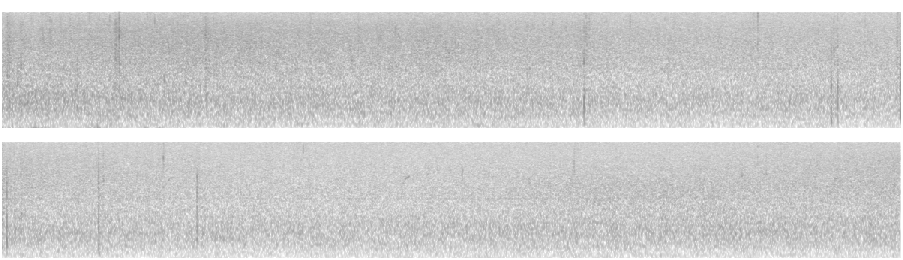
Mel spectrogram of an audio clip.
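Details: Steady outdoor hiss with rustling leaves and a few faint snaps and twig cracks, but no animal voice.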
